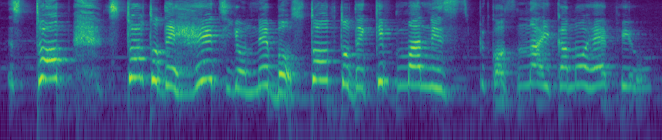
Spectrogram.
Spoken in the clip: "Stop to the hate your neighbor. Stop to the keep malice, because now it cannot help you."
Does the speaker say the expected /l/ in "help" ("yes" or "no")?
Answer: yes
